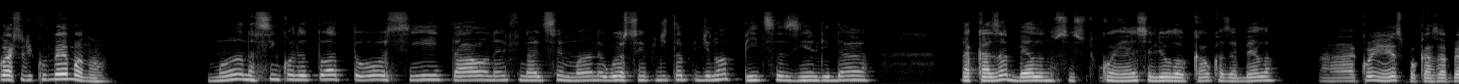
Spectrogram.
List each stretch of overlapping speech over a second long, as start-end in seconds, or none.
none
